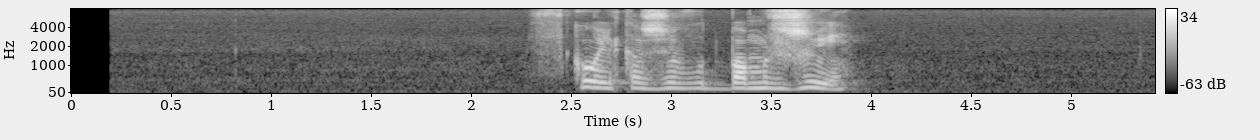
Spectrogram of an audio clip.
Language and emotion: Russian, angry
